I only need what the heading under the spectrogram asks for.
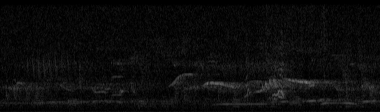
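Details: A Jungle myna in the middle Himalaya, the first record at this altitude for this plains species, gives a run of varied whistled notes, some sliding up and down, mid to high pitched, over a steady low rumble.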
